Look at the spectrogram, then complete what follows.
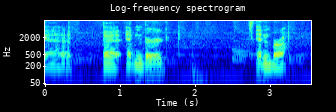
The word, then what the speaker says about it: Edinburgh: You know how you uh you know how you how you say uh the Edinburg Edinburgh. Edinburgh. Edinburgh. Edinburgh.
